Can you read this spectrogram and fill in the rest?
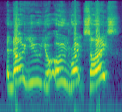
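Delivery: high, loud question; Toad's voice. A narrator's reading. Toad checks Frog is normal again, high voice.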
